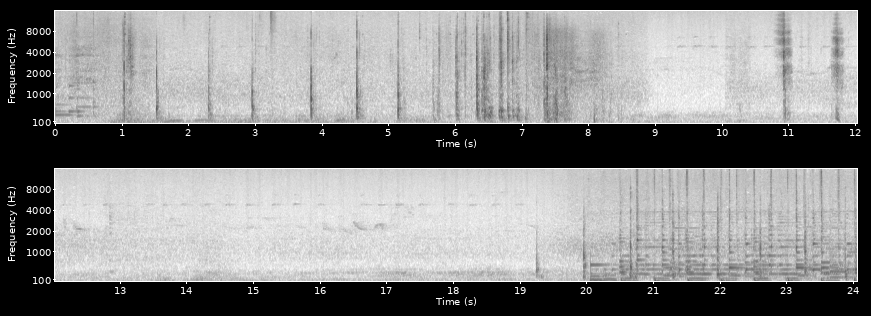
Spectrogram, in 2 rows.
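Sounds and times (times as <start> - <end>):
sharp wooden knocks: 3.8 - 7.7, 19.2 - 24.0
wooden clatter: 3.8 - 8.5.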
